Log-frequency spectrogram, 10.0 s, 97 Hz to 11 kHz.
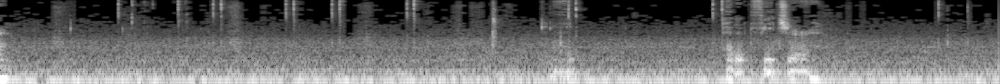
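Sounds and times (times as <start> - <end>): low steady hum: 0.0 - 10.0
computer keyboard and mouse clicking: 1.2 - 5.9, 9.3 - 9.8.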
